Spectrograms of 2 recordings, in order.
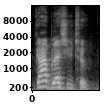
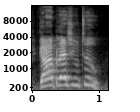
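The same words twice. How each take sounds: First: Said in the usual way. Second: High, loud God bless you too; loud defiant blessing. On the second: Real, not acted. Answers a hostile commenter.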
